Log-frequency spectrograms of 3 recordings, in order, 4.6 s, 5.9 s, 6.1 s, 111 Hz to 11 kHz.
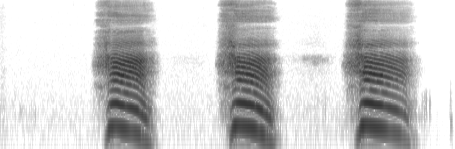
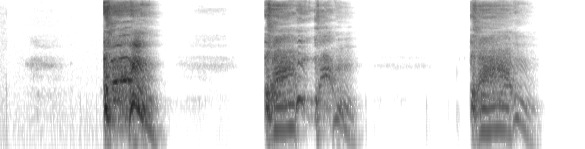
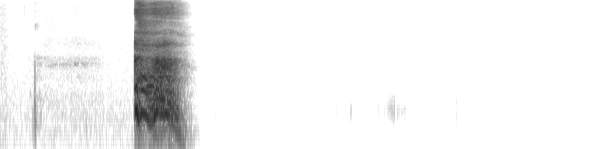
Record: {"exhalation_length": "4.6 s", "exhalation_amplitude": 26469, "exhalation_signal_mean_std_ratio": 0.43, "three_cough_length": "5.9 s", "three_cough_amplitude": 32494, "three_cough_signal_mean_std_ratio": 0.34, "cough_length": "6.1 s", "cough_amplitude": 31759, "cough_signal_mean_std_ratio": 0.21, "survey_phase": "beta (2021-08-13 to 2022-03-07)", "age": "45-64", "gender": "Female", "wearing_mask": "No", "symptom_none": true, "smoker_status": "Never smoked", "respiratory_condition_asthma": false, "respiratory_condition_other": false, "recruitment_source": "REACT", "submission_delay": "1 day", "covid_test_result": "Negative", "covid_test_method": "RT-qPCR"}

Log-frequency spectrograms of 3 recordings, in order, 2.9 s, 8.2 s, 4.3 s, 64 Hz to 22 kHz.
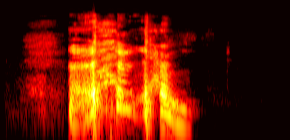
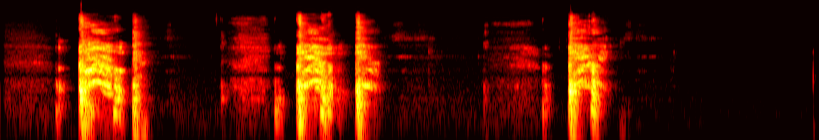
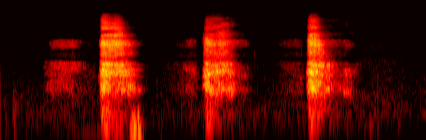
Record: {"cough_length": "2.9 s", "cough_amplitude": 32482, "cough_signal_mean_std_ratio": 0.37, "three_cough_length": "8.2 s", "three_cough_amplitude": 32767, "three_cough_signal_mean_std_ratio": 0.32, "exhalation_length": "4.3 s", "exhalation_amplitude": 8732, "exhalation_signal_mean_std_ratio": 0.36, "survey_phase": "beta (2021-08-13 to 2022-03-07)", "age": "45-64", "gender": "Male", "wearing_mask": "No", "symptom_diarrhoea": true, "symptom_onset": "2 days", "smoker_status": "Ex-smoker", "respiratory_condition_asthma": false, "respiratory_condition_other": false, "recruitment_source": "Test and Trace", "submission_delay": "1 day", "covid_test_result": "Positive", "covid_test_method": "RT-qPCR", "covid_ct_value": 25.9, "covid_ct_gene": "ORF1ab gene"}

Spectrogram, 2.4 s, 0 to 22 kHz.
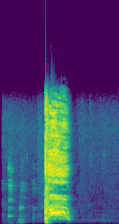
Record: {"cough_length": "2.4 s", "cough_amplitude": 25730, "cough_signal_mean_std_ratio": 0.38, "survey_phase": "beta (2021-08-13 to 2022-03-07)", "age": "45-64", "gender": "Male", "wearing_mask": "No", "symptom_none": true, "smoker_status": "Ex-smoker", "respiratory_condition_asthma": false, "respiratory_condition_other": false, "recruitment_source": "REACT", "submission_delay": "1 day", "covid_test_result": "Negative", "covid_test_method": "RT-qPCR", "influenza_a_test_result": "Negative", "influenza_b_test_result": "Negative"}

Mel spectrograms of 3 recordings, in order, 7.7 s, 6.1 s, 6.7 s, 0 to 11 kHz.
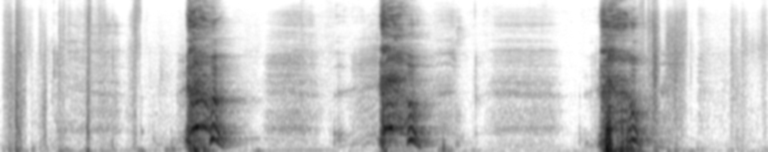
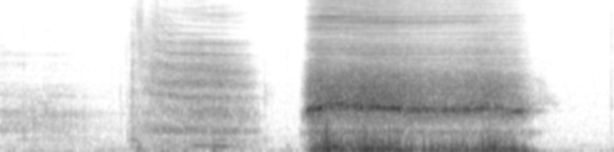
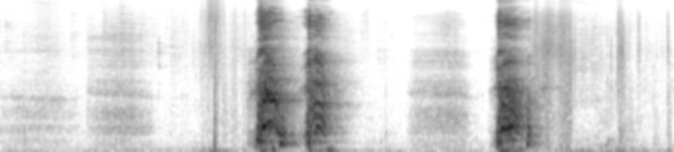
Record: {"three_cough_length": "7.7 s", "three_cough_amplitude": 32768, "three_cough_signal_mean_std_ratio": 0.28, "exhalation_length": "6.1 s", "exhalation_amplitude": 3672, "exhalation_signal_mean_std_ratio": 0.53, "cough_length": "6.7 s", "cough_amplitude": 19156, "cough_signal_mean_std_ratio": 0.27, "survey_phase": "alpha (2021-03-01 to 2021-08-12)", "age": "18-44", "gender": "Male", "wearing_mask": "No", "symptom_diarrhoea": true, "symptom_headache": true, "smoker_status": "Current smoker (e-cigarettes or vapes only)", "respiratory_condition_asthma": false, "respiratory_condition_other": false, "recruitment_source": "Test and Trace", "submission_delay": "3 days", "covid_test_result": "Positive", "covid_test_method": "RT-qPCR", "covid_ct_value": 23.1, "covid_ct_gene": "ORF1ab gene"}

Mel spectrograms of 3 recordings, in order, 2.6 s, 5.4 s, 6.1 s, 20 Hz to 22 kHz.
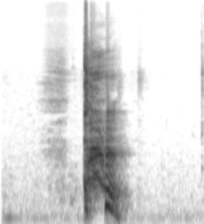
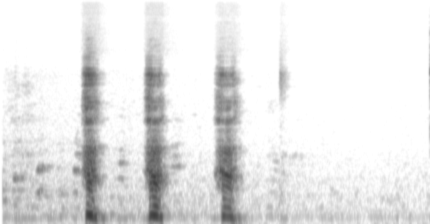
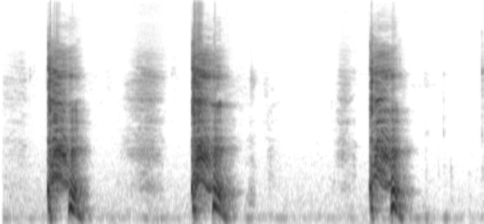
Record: {"cough_length": "2.6 s", "cough_amplitude": 32768, "cough_signal_mean_std_ratio": 0.35, "exhalation_length": "5.4 s", "exhalation_amplitude": 29685, "exhalation_signal_mean_std_ratio": 0.28, "three_cough_length": "6.1 s", "three_cough_amplitude": 32768, "three_cough_signal_mean_std_ratio": 0.38, "survey_phase": "beta (2021-08-13 to 2022-03-07)", "age": "45-64", "gender": "Male", "wearing_mask": "No", "symptom_none": true, "smoker_status": "Never smoked", "respiratory_condition_asthma": true, "respiratory_condition_other": false, "recruitment_source": "REACT", "submission_delay": "12 days", "covid_test_result": "Negative", "covid_test_method": "RT-qPCR", "influenza_a_test_result": "Negative", "influenza_b_test_result": "Negative"}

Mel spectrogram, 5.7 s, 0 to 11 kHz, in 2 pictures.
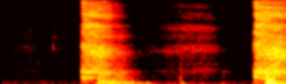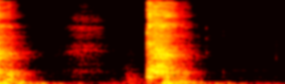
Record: {"three_cough_length": "5.7 s", "three_cough_amplitude": 11664, "three_cough_signal_mean_std_ratio": 0.37, "survey_phase": "alpha (2021-03-01 to 2021-08-12)", "age": "45-64", "gender": "Male", "wearing_mask": "No", "symptom_cough_any": true, "symptom_fatigue": true, "symptom_fever_high_temperature": true, "symptom_headache": true, "symptom_change_to_sense_of_smell_or_taste": true, "symptom_loss_of_taste": true, "smoker_status": "Never smoked", "respiratory_condition_asthma": false, "respiratory_condition_other": false, "recruitment_source": "Test and Trace", "submission_delay": "1 day", "covid_test_result": "Positive", "covid_test_method": "RT-qPCR"}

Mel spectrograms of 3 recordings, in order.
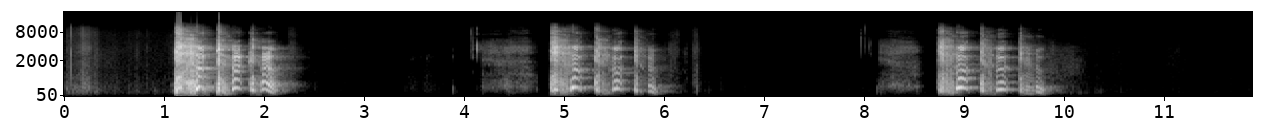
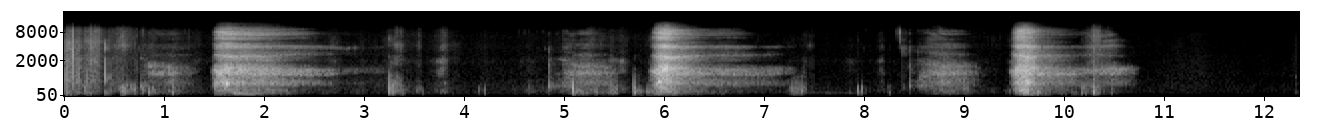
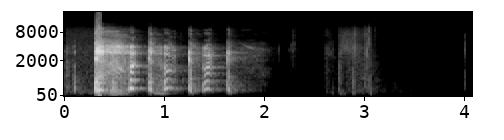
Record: {"three_cough_length": "11.9 s", "three_cough_amplitude": 26027, "three_cough_signal_mean_std_ratio": 0.27, "exhalation_length": "12.4 s", "exhalation_amplitude": 15685, "exhalation_signal_mean_std_ratio": 0.3, "cough_length": "4.1 s", "cough_amplitude": 26028, "cough_signal_mean_std_ratio": 0.26, "survey_phase": "beta (2021-08-13 to 2022-03-07)", "age": "65+", "gender": "Female", "wearing_mask": "No", "symptom_none": true, "smoker_status": "Never smoked", "respiratory_condition_asthma": true, "respiratory_condition_other": false, "recruitment_source": "REACT", "submission_delay": "0 days", "covid_test_result": "Negative", "covid_test_method": "RT-qPCR"}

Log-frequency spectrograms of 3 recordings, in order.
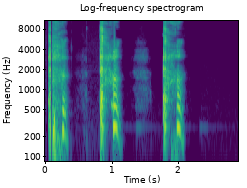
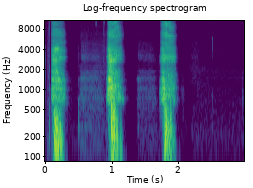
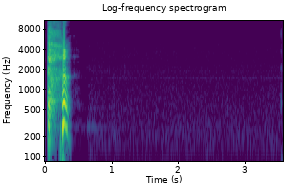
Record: {"three_cough_length": "2.9 s", "three_cough_amplitude": 32768, "three_cough_signal_mean_std_ratio": 0.32, "exhalation_length": "3.0 s", "exhalation_amplitude": 31663, "exhalation_signal_mean_std_ratio": 0.32, "cough_length": "3.6 s", "cough_amplitude": 32767, "cough_signal_mean_std_ratio": 0.18, "survey_phase": "beta (2021-08-13 to 2022-03-07)", "age": "65+", "gender": "Female", "wearing_mask": "No", "symptom_none": true, "smoker_status": "Ex-smoker", "respiratory_condition_asthma": false, "respiratory_condition_other": false, "recruitment_source": "REACT", "submission_delay": "1 day", "covid_test_result": "Negative", "covid_test_method": "RT-qPCR", "influenza_a_test_result": "Negative", "influenza_b_test_result": "Negative"}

